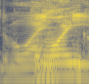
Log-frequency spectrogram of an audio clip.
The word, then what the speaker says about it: Des Moines: Des Moines.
